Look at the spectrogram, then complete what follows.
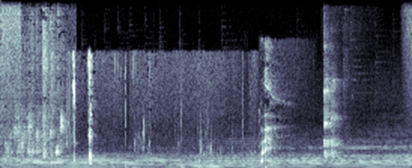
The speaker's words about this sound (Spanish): Disculpen, tomo un poco de agua.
